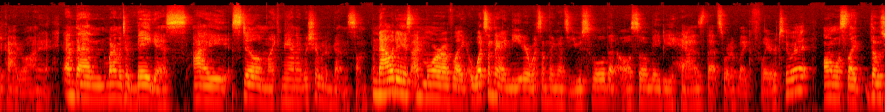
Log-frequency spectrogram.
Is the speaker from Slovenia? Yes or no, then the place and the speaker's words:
yes; Slovenia; I'm Slovenian, which is close to Bulgaria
